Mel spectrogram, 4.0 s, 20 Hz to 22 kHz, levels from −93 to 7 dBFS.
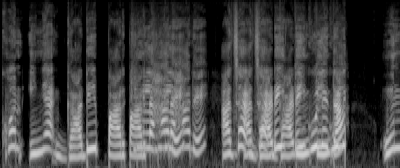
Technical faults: doubled audio track

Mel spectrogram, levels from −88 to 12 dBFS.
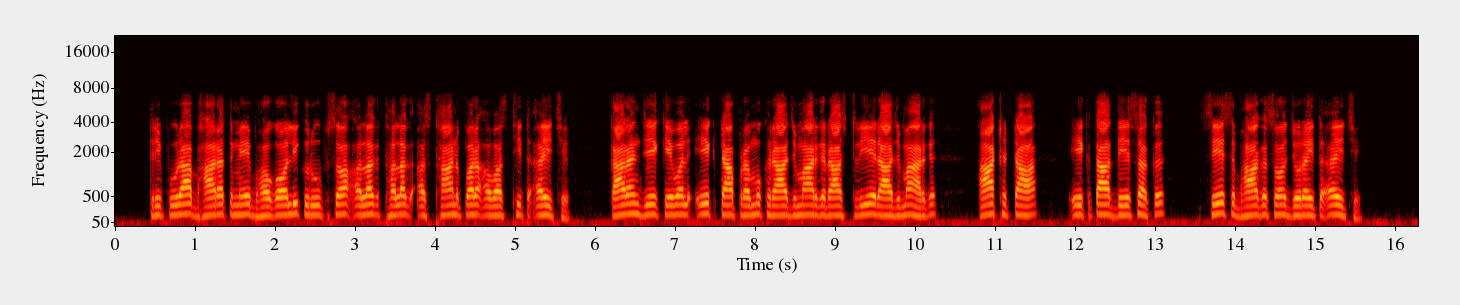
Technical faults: none

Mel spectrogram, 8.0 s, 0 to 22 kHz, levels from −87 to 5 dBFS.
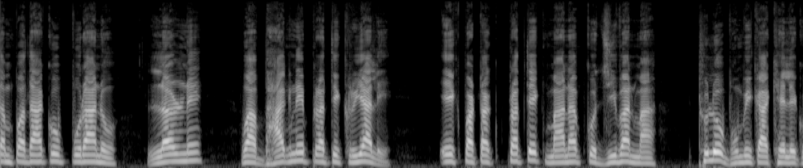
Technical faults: none

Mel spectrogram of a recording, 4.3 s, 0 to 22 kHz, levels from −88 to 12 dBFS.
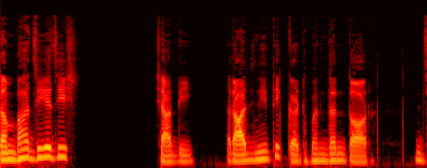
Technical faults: call audio freeze

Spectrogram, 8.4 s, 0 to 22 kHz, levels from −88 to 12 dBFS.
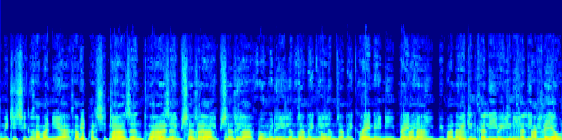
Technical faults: doubled audio track; damaged data in a compressed stream

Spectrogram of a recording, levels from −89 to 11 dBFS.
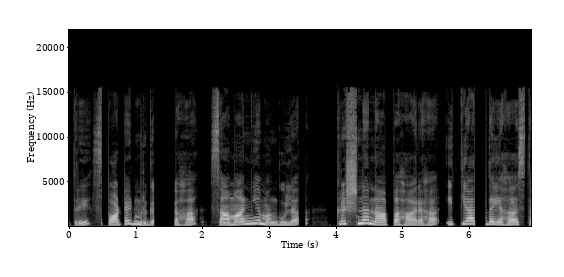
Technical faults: Bluetooth stall

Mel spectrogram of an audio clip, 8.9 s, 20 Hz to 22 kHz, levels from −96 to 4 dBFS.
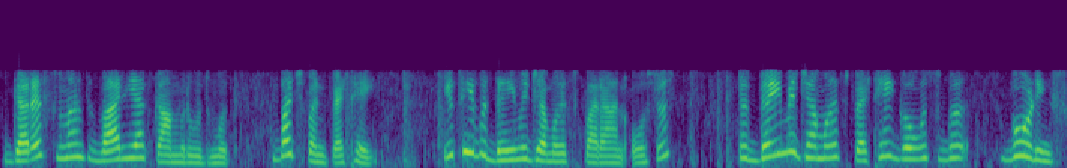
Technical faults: overdone noise removal; G.729 codec

